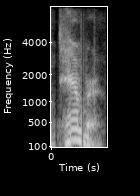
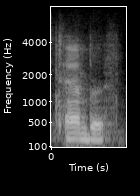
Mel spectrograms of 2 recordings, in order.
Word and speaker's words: timbre: the the the word is temp timbre oh timber okay yeah uh i think it's t-i-m-d-r-e oh timber yeah but they say timbre it pronounced as timbre okay let's see here timber uh what is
